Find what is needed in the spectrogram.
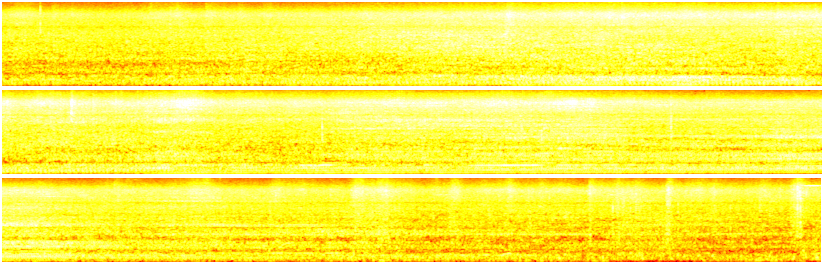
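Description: A motor vehicle's engine passing nearby: a low steady hum that builds over several seconds, peaks, shifts in pitch, then slowly fades away near the end.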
